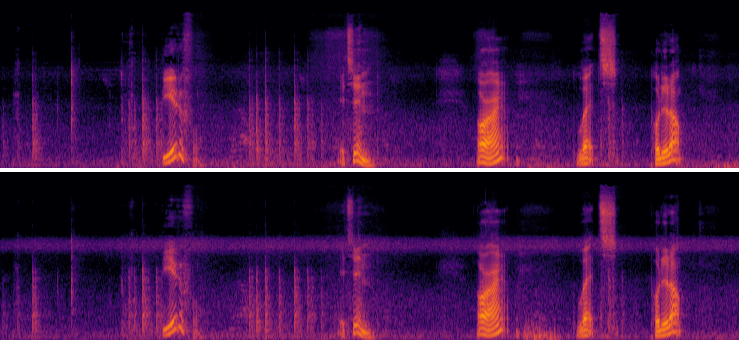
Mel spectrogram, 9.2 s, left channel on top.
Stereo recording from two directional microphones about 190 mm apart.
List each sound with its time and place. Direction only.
2.0 s speech: 5° left (ahead or behind)
4.2 s speech: 15° left (ahead or behind)
5.9 s speech: centre (ahead or behind)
